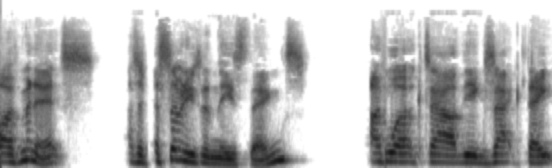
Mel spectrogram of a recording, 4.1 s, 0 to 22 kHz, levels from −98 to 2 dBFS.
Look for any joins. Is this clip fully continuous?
no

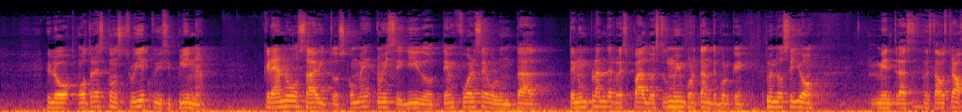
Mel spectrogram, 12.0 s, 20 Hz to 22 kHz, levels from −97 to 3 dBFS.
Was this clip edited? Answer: yes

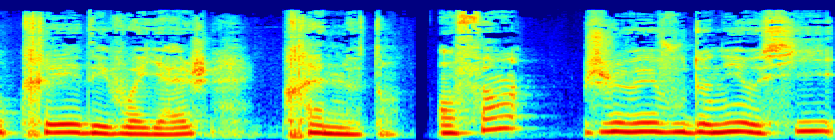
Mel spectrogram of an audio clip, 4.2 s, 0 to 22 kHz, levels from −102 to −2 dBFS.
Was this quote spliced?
yes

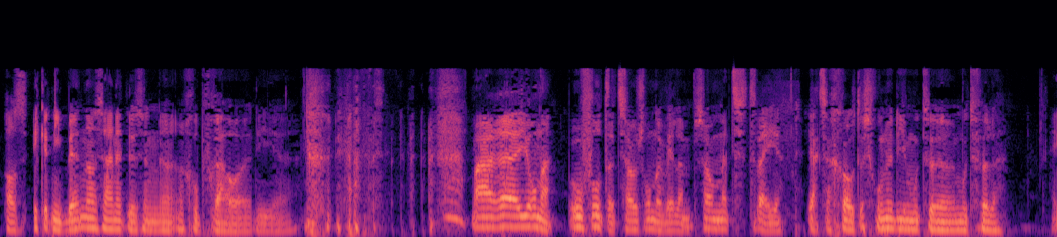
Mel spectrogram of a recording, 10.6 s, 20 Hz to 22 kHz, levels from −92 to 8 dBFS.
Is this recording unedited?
yes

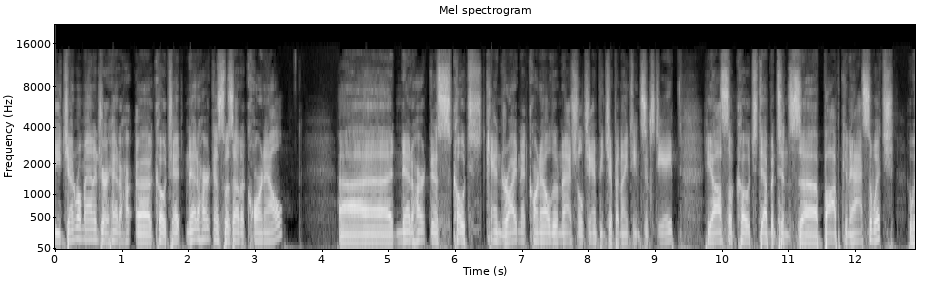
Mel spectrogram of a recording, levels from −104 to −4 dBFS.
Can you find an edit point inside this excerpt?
no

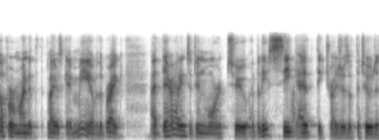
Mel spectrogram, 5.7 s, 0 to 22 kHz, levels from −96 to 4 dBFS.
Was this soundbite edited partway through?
no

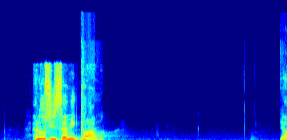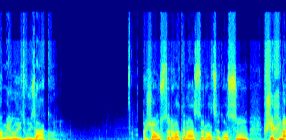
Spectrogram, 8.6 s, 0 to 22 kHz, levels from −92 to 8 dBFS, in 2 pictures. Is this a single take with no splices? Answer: yes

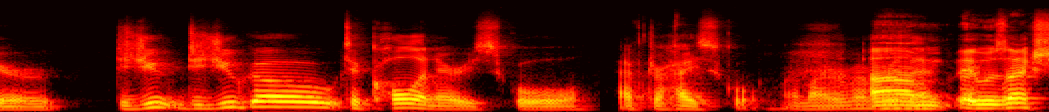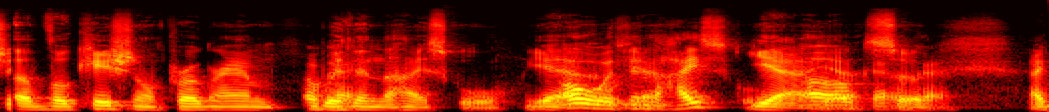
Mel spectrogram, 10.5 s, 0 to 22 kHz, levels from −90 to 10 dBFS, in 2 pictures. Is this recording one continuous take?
no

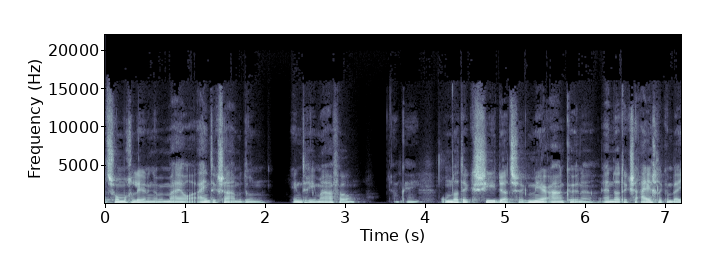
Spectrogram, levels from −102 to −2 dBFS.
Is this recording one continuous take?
yes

